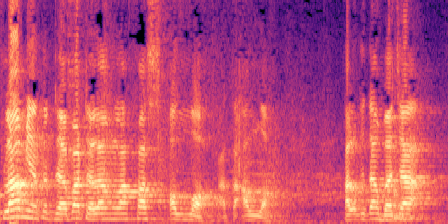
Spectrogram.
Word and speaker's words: Allah: Jadi huruf lam yang terdapat dalam lafaz Allah itu cara membacanya dibagi menjadi 2, yaitu tafkhim atau tebal dan kedua tarkik atau tipis, tergantung pada huruf sebelumnya. Jadi kata Allah itu bisa lamnya bisa dibaca berbeda tergantung huruf sebelumnya.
